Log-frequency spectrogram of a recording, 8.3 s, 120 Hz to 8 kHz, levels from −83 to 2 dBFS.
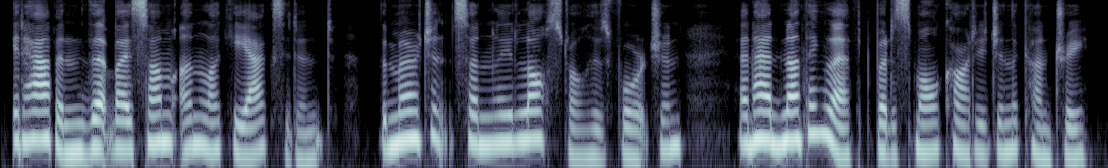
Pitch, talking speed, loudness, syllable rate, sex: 200 Hz, 180 wpm, -19 LUFS, 5.6 syllables/s, female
